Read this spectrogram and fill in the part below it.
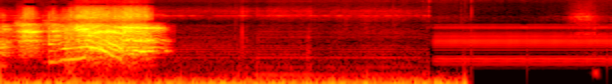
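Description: Loud static hisses and roars.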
